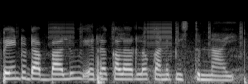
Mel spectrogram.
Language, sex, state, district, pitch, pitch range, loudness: Telugu, female, Telangana, Mahabubabad, 240 Hz, 230-255 Hz, -15 LUFS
